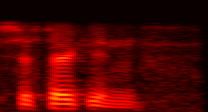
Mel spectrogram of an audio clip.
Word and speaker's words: Shesterkin: Sheshkarin? Sheshkorin? – Shesterkin. – Shesterkin? Yeah, whatever.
